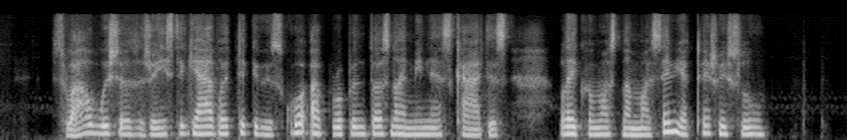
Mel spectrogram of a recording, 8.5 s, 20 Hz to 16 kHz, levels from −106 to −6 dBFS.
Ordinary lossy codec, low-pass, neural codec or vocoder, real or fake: MP3, 64 kbps; 10.8 kHz; codec, 16 kHz in and 24 kHz out, 0.6 kbps, FocalCodec, streaming, 4096 codes; fake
